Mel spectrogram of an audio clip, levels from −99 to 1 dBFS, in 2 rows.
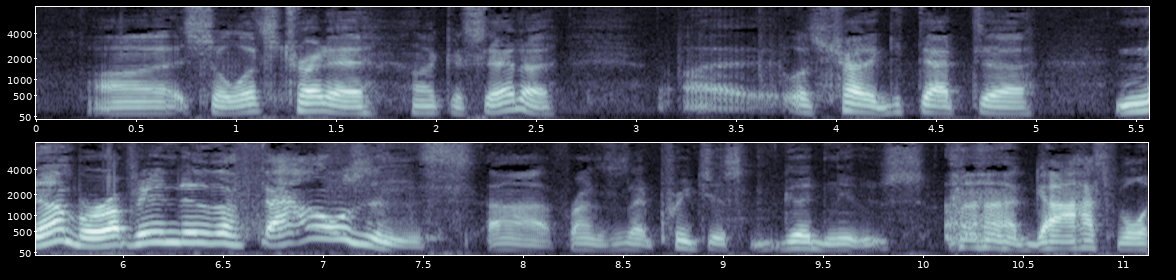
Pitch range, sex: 120-150 Hz, male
